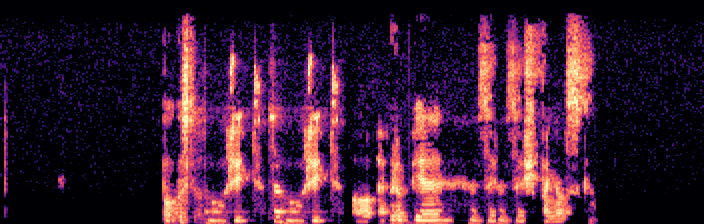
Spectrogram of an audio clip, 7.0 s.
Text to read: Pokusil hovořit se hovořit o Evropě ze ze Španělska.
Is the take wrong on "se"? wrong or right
right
